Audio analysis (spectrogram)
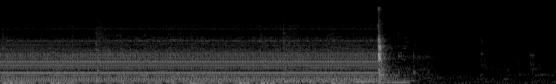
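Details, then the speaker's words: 2020 Rancilio Silvia espresso machine pulling a shot, pump under pressure; steady buzzing hum through the shot then cutting off, normal pump operation. "so I usually go to the three and you can hear the pump that's under pressure"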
